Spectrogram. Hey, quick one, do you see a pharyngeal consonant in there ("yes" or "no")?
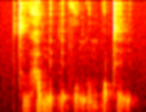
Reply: no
